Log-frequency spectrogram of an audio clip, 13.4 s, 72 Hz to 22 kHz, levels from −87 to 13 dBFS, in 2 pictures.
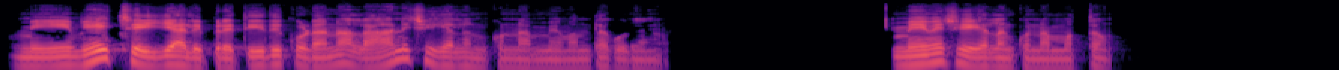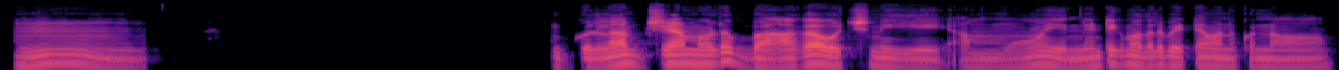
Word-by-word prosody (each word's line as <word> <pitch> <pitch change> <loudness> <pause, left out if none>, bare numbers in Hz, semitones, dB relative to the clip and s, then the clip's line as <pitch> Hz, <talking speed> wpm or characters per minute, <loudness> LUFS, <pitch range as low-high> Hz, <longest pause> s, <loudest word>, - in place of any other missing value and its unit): మేవే 115 - +5
చెయ్యాలి 115 -2 +7
ప్రతీది 115 +5 +1
కూడాను. 105 +5 0
అలానే 190 - 0
చేయాలనుకున్నాం 95 -7 -7
మేమంతా 90 0 -10
కూడాను. 85 -2 -15 1.2
మేమే 125 +5 +6
చేయాలనుకున్నాం 100 -5 0
మొత్తం. - - -10 1.3
హ్మ్. 110 -5 -8 2.2
గులాబు 115 +6 -1
జామూలు 130 +3 +1 0.2
బాగా 100 +7 +1
వచ్చినియి. 100 -4 -1 0.2
అమ్మో! 95 +2 -12 0.2
ఎన్నింటికి 105 +7 -5
మొదలు 115 0 -5
పెట్టాం 110 -1 -4
అనుకున్నావు? 95 0 -9
105 Hz, 95 wpm, -25 LUFS, 95-120 Hz, 2.2 s, చెయ్యాలి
